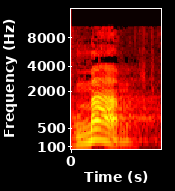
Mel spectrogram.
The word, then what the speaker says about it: ma'am: Each subsequent time you speak to her as ma'am, to rhyme with Pam, even though you're not American.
